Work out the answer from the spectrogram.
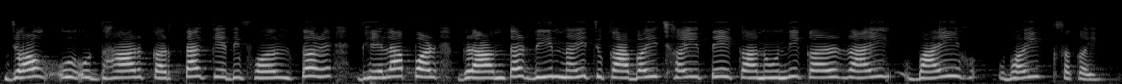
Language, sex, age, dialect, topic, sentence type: Maithili, female, 18-24, Eastern / Thethi, banking, statement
